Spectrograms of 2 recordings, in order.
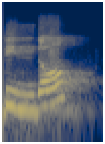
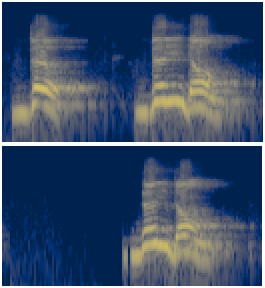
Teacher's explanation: Ending letter N will be silent and the O sound will be nasal.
